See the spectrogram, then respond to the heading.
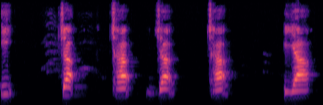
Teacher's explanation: जीवा जो होती है आपकी वो तालु को क्या करती है? स्पर्श करती है। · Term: तालव्य वर्ण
